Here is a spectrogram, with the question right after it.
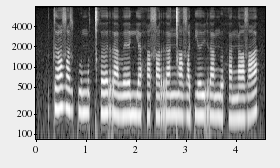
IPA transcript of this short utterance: t ɜ zˤ ɜ z kʷ ə ŋʷ ə ǀʰ ɜ r a β ɛ mʲ a h ɛ sˤ ə r a ŋ͡ǀ a zˤ ə pʲ ɜ y̯ r a ŋ ə h a ŋ a zˤ a

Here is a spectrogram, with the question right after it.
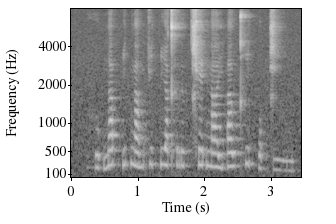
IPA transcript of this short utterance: h u˨˩ ʔ n a˥˩ p̚ ʔ i˦˥ t̚ ŋ a˧ m k i˦˥ t̚ ʔ i˦˥ a̯ kʰ r ɯ˦˥ k̚ t͡ɕʰ e˥˩ ʔ ŋ a˧ j ʔ a˦˥ w kʰ i˦˥ t̚ p o˨˩ k̚ t͡ɕ iː˧ m

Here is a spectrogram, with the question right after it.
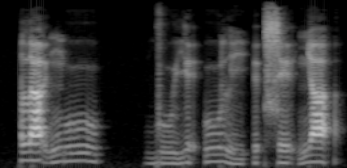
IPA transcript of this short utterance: l a̰˦˨ ɪ̯ ŋ u˦ | ɡ u˨ j ḛ˦˨ ʔ u˦ l i˨ ʔ ɪ˦ ʔ sʰ ḛ˦˨ ɪ̯ ɲ ä˦ ʔ

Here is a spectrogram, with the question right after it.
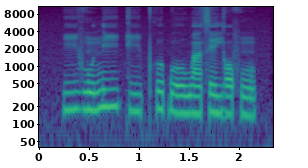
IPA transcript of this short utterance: iː˨ v ũ˨ n iː˦ k iː˨ pʰ ʊ˦ ɓ oː˨ w ã˨ s e˨ j ɔ˨ f ũ˨

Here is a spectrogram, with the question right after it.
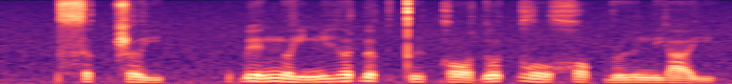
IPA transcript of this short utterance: s ə˨˩ k̚ ʂ ə˨˩˨ j | ɓ e˧˥ ŋ ə˨˩˨ j ɲ i˧˥ ə̯ ɗ ə˨˩ k̚ t̪ ɨ˨˩ k ɔ˨˩˨ ɗ o˦˥ t̚ ɣ o˨˩˦ x ɔ˨˩ k̚ ɹ ɨ˨˩ n j a˨˩˨ j

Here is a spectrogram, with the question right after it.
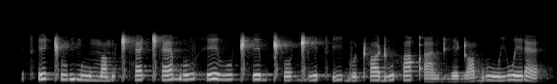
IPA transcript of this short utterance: t͡sʼ e˦˥ ǁ u˨˥ b m u˨ m ɒ˨ m ǁʰ æ˨˥ ǁʰ æ˨˥ b o˨˥ v h e˧˥˧ v u˦˥ ǁʰ e˧˥˧ b ǁʰ o˨˥ ɡ͡ǁ e˧˥˧ t͡sʼ i˧˥˧ ɡ u˨˥ ʈʰ ɒ˧˥˧ ɖ u˨˥ h ɒ˨˥ qʼ æ˨ v ɖʱ e˨ ɖ ɒ˨˥ b u˧˥˧ w i˨˥ w e˨˥ ɾ æ˨

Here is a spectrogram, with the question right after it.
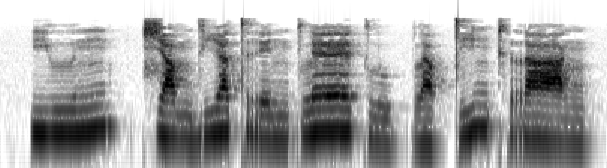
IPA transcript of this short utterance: j ɯː˦˥ n ŋ ɯ˥˩ k̚ t͡ɕ a˧ m d i˦˥ a̯ t r e˧ n k l ɛː˥˩ k l u˨˩ k̚ p l a˨˩ p̚ t i˥˩ n kʰ r a˧ ŋ

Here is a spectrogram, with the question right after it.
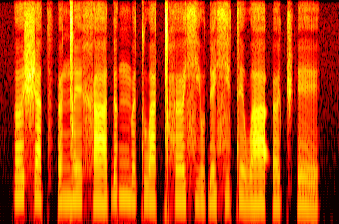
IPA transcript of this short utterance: ə ʃ a t͡sʼ œ ŋ͡ǀ e x a ɗ ə ŋ͡m œ t w a ǀʰ œ sʲ e w ɗ e sʲ œ t e w a ʔ œ t͡ʃʼ e

